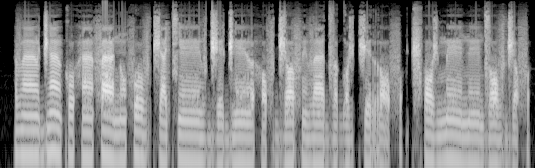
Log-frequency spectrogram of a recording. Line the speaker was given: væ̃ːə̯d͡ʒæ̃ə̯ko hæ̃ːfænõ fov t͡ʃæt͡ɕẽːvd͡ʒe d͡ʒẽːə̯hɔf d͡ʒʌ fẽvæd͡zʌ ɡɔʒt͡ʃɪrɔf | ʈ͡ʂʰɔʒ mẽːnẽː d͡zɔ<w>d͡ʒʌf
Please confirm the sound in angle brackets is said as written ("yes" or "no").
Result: no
